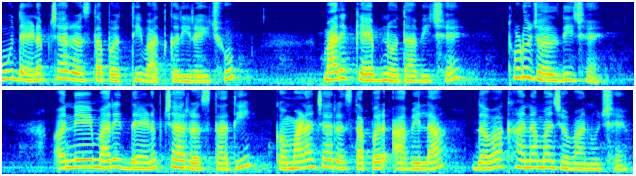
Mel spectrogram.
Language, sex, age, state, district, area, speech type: Gujarati, female, 18-30, Gujarat, Mehsana, rural, spontaneous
